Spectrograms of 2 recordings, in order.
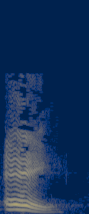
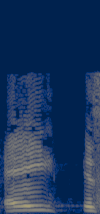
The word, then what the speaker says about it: Ai: So it really would be A, not AI, but we're going to call it AI because that's what we have in our Bibles.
